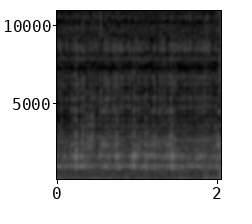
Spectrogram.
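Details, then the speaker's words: Car driving on highway, recorded by the dashcam: dry fast crackle over steady road hiss that varies with road surface, coming from the dashcam itself, not the cabin; dashcam crackle. "слышно треск так вот этот трещит не в салоне автомобиля это треск видеорегистратора раздражает он вот из-за такого качества звука которое зависит от состояния дорожного полотна"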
